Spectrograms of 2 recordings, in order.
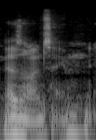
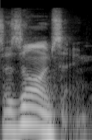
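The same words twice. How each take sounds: First: That's all I'm saying repeated much softer, trailing off. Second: Said in the usual way. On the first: Real, not acted. Host softly repeating his point to listeners, much softer. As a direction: drop it to an aside.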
